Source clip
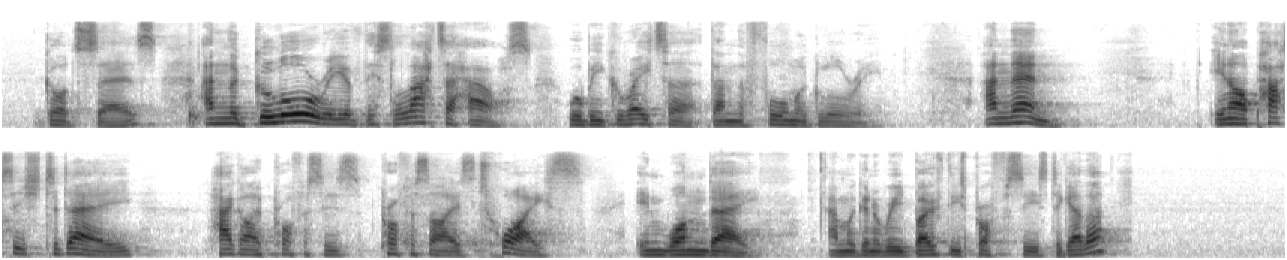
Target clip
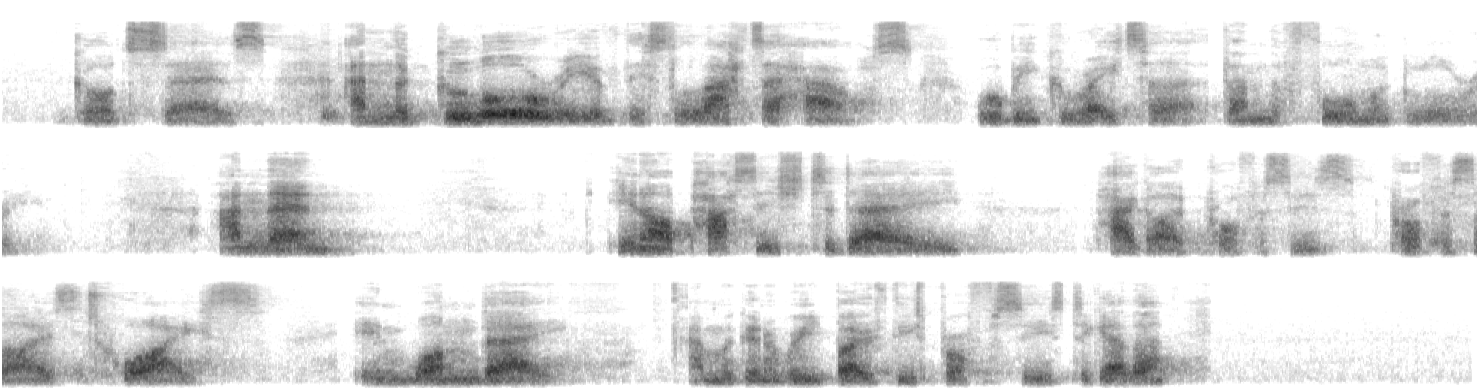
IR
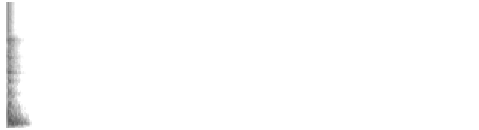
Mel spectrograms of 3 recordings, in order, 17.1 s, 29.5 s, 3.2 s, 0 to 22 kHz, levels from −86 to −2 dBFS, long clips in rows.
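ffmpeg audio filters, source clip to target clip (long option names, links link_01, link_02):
-af "atempo=0.58,afftfilt=real='hypot(re,im)*cos(2*PI*random(0))':imag='hypot(re,im)*sin(2*PI*random(1))':win_size=512:overlap=0.75,highpass=frequency=260:width=0.5412,highpass=frequency=260:width=1.3066"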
